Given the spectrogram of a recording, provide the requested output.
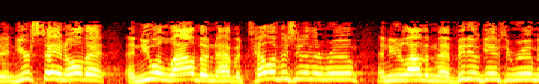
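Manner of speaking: loud, high-pitched preaching; dad's preaching. Retold or imitated. Retelling dad's warning to parents about television, loud preaching. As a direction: imitate dad hammering at the parents. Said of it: "That's how he said it".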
